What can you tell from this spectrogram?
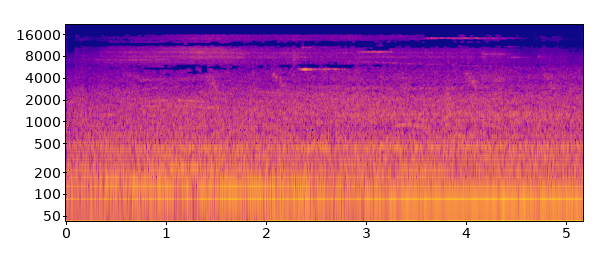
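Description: Street ambience: a vehicle engine hums steadily at a low pitch, dropping slightly in pitch about halfway through, with a few faint bird chirps.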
